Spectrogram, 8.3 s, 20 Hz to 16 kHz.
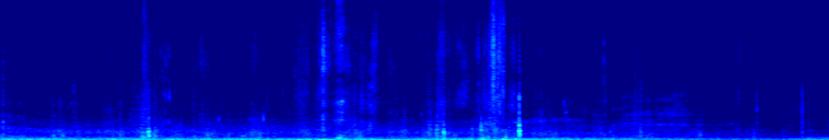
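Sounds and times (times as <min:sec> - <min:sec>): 
footsteps walking through grass on grassy slopes: 0:00.0 - 0:08.2.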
